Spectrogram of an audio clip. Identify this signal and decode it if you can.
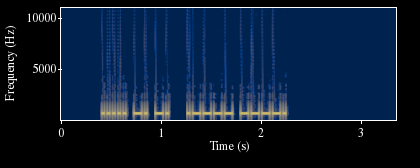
Morse code, heard as a keyed tone, about 46 wpm, 700 Hz. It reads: 5NN 19
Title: CQ WW DX Contest Exchange Encore - 45wpm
